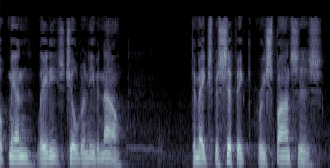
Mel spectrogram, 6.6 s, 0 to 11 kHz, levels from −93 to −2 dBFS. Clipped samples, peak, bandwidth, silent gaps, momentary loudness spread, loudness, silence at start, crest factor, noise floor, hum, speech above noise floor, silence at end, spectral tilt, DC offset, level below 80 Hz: under 0.1%; -14 dBFS; 8 kHz; none; 10 LU; -33 LUFS; 0 s; 20 dB; -72 dBFS; none; 40 dB; 0.2 s; -5 dB/octave; under 0.1%; -70 dBFS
